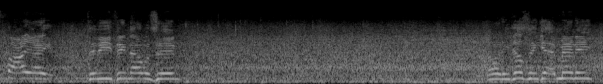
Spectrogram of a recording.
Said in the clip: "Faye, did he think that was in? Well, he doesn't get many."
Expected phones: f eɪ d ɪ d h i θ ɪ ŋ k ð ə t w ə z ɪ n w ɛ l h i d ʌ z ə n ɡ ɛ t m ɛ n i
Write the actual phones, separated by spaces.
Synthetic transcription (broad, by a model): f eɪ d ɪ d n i θ ɪ ŋ k ð ə t w ə z ɪ n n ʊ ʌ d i d ʌ z ə n ɡ ɛ t m ɛ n i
